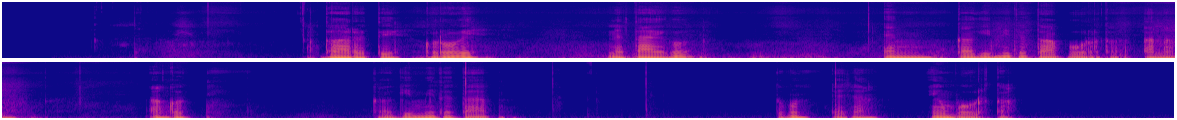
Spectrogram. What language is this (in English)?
Kalenjin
